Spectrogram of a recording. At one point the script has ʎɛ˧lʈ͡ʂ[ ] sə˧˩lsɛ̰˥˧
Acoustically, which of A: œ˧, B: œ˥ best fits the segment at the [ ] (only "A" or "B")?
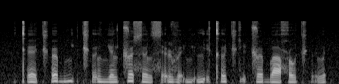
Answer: B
